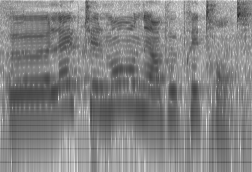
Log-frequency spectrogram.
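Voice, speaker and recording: A woman's voice: high voice, fast. A woman with an accent from France giving casual answers as an interview guest. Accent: French from France. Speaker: interviewee, member of a fantasy role-play association. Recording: busy crowd noise around. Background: crowd at a medieval festival.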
